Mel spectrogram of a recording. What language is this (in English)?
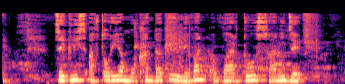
Georgian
